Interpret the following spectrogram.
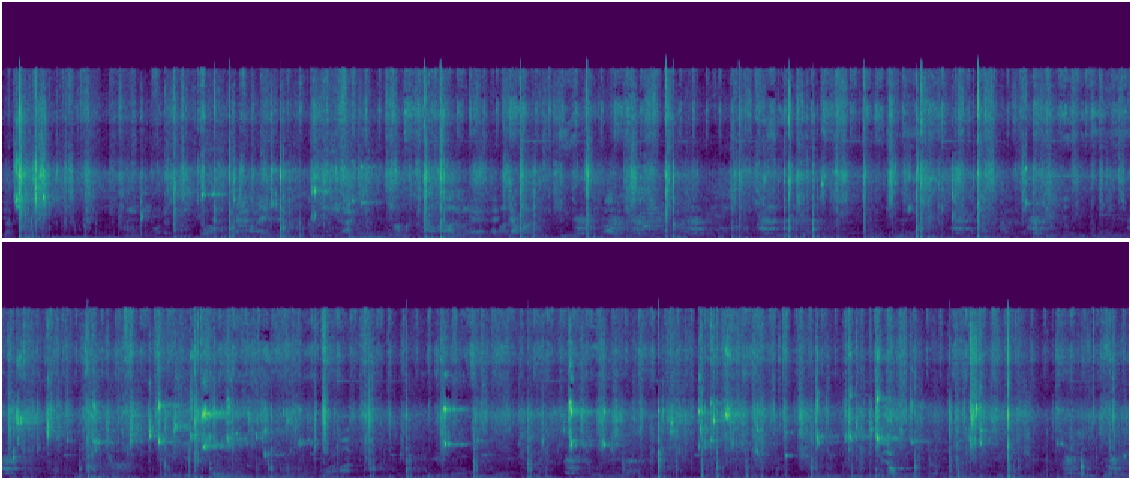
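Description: Basketball bouncing on a hard outdoor court during play, with irregular thuds throughout and players' voices calling out.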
